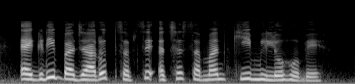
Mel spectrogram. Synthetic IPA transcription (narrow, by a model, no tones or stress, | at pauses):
ɛːɡɽibaːd͡ʒaːɾot̪sɐbseʔɐtːʃʰasaːmaːnkimɪloɦoːbeː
